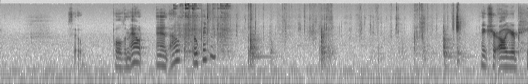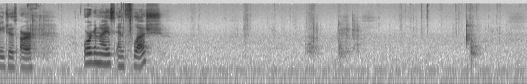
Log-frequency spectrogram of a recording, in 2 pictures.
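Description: Metal binder rings click and snap shut.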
